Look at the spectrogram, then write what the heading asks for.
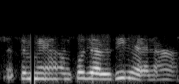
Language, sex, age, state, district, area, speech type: Hindi, female, 30-45, Uttar Pradesh, Mirzapur, rural, conversation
